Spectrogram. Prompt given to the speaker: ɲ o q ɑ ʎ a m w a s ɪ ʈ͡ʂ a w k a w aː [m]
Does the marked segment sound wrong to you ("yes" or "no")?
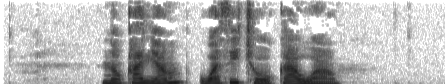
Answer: yes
